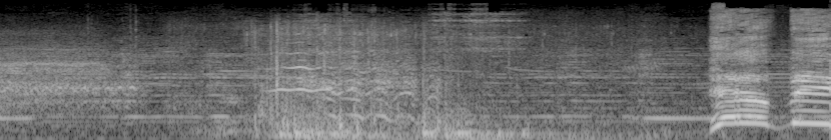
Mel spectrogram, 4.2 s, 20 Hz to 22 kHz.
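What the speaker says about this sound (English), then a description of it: "Whoa there, Roach." A horse whinnies and neighs in The Witcher 3, with hooves clopping beneath a voice, followed by a louder, sharp neigh near the end.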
